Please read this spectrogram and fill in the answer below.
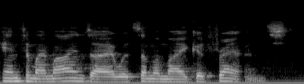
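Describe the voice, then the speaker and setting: Here a man talks at a moderate pace. He has an American accent. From central New Jersey. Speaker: spiritual musician guest; guest. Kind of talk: casual interview. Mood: reflective, enthusiastic. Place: studio. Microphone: studio mic.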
